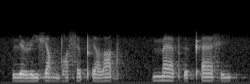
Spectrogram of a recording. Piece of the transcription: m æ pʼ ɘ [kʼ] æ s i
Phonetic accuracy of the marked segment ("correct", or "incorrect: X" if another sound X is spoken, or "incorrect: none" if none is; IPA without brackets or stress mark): correct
